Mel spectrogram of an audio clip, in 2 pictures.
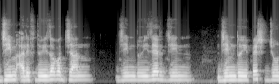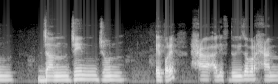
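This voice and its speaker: Slow, steady man teaching Quran reading. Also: fairly high pitch. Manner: patient, drills each sound in repeated patterns. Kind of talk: slow spelled-out recitation lesson.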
